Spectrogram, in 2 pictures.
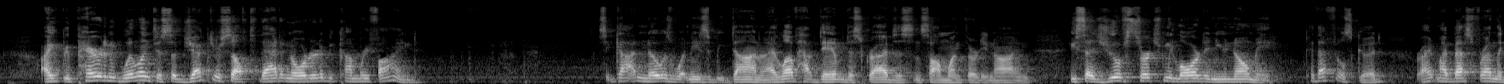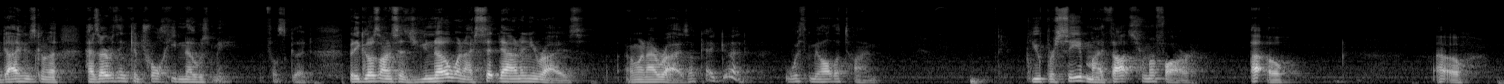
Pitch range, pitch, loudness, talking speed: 110-140 Hz, 125 Hz, -21 LUFS, 200 wpm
